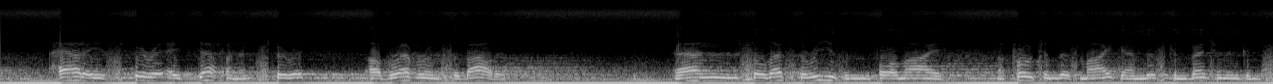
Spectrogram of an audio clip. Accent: Atlanta, Georgia, United States; from Atlanta, Georgia.

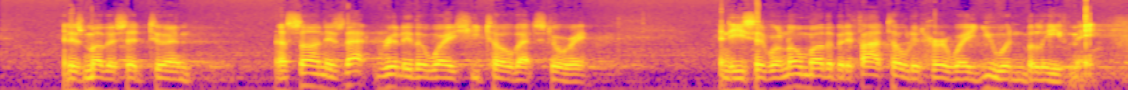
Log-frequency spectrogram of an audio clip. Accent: Texas, United States; We were conscious in the 50s, when I was growing up in Texas, of America's bountiful destiny.

